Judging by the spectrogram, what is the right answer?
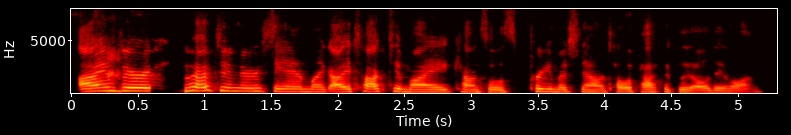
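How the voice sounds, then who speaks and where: A woman giving an unscripted spiritual reading, talking in an animated, informal, rambling way as she coaches. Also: on the high side, quick pace. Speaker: spiritual reader hosting a live readings session. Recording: muffled, roomy, lo-fi online stream.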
